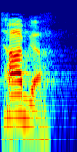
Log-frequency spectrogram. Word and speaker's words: Tabgha: Tabgha.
